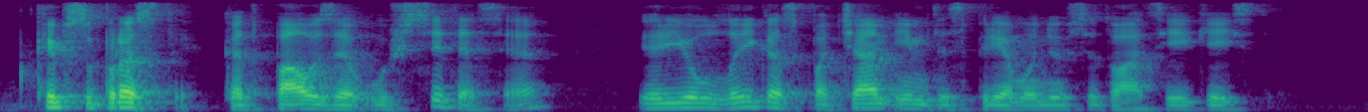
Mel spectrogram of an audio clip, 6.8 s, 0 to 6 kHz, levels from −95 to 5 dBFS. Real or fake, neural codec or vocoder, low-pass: real; none; 5.4 kHz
